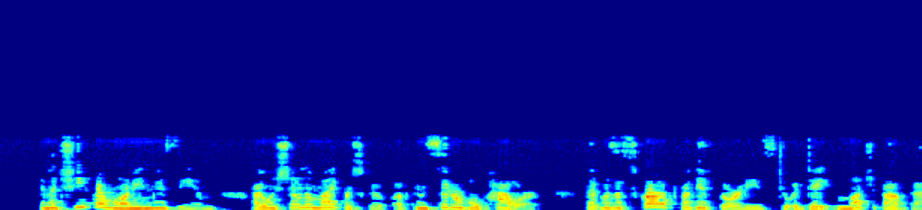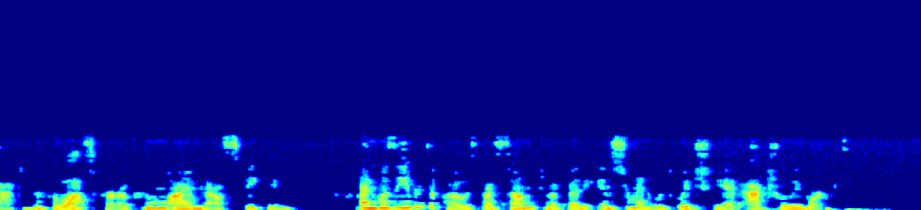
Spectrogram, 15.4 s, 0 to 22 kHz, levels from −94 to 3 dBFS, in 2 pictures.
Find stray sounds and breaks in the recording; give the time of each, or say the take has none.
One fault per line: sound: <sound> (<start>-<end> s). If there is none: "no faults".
no faults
